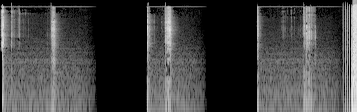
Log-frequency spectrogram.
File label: Foley Rock Pick-Scrape Archaeology Small Grind; Rocks; Materials; Big Room Sound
